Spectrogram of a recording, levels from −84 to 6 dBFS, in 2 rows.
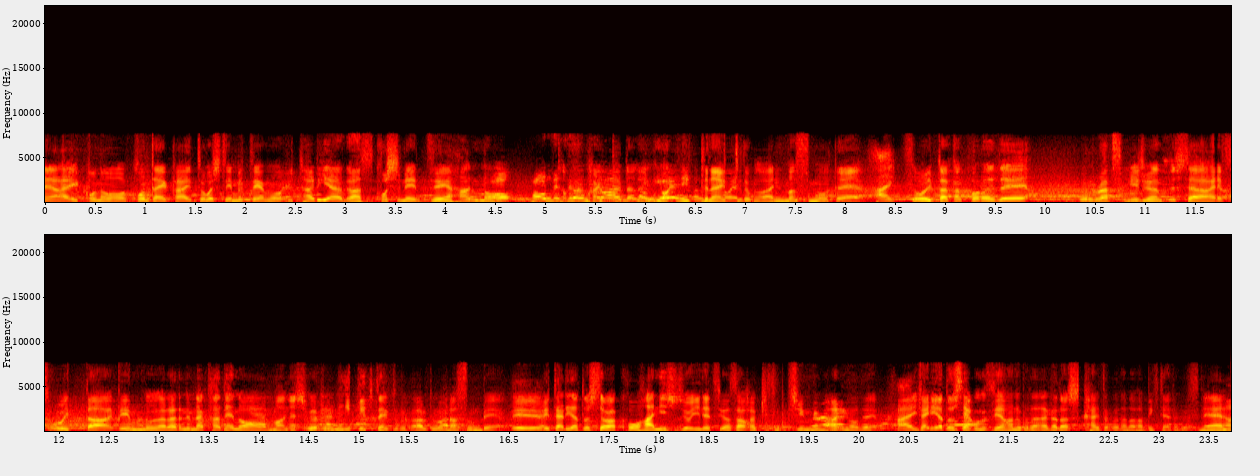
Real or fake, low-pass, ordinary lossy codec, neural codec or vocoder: fake; none; none; codec, 16 kHz, 1 kbps, X-Codec, HuBERT features, trained on general audio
